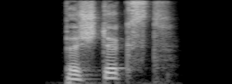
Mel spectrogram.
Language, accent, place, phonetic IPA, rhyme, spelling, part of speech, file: German, Germany, Berlin, [bəˈʃtʏkst], -ʏkst, bestückst, verb, De-bestückst.ogg
- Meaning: second-person singular present of bestücken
